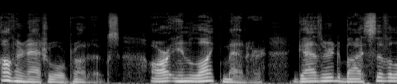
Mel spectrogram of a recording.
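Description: No technical faults are audible in this speech.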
